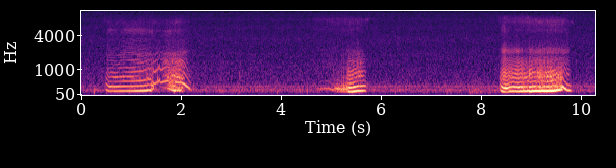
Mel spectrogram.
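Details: Loud sleeping snores from a Bengal cat. Three rasping, harmonic breaths vary in length, from about half a second to nearly two seconds, each ending in a rising sweep, separated by quiet gaps over a steady low hum.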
